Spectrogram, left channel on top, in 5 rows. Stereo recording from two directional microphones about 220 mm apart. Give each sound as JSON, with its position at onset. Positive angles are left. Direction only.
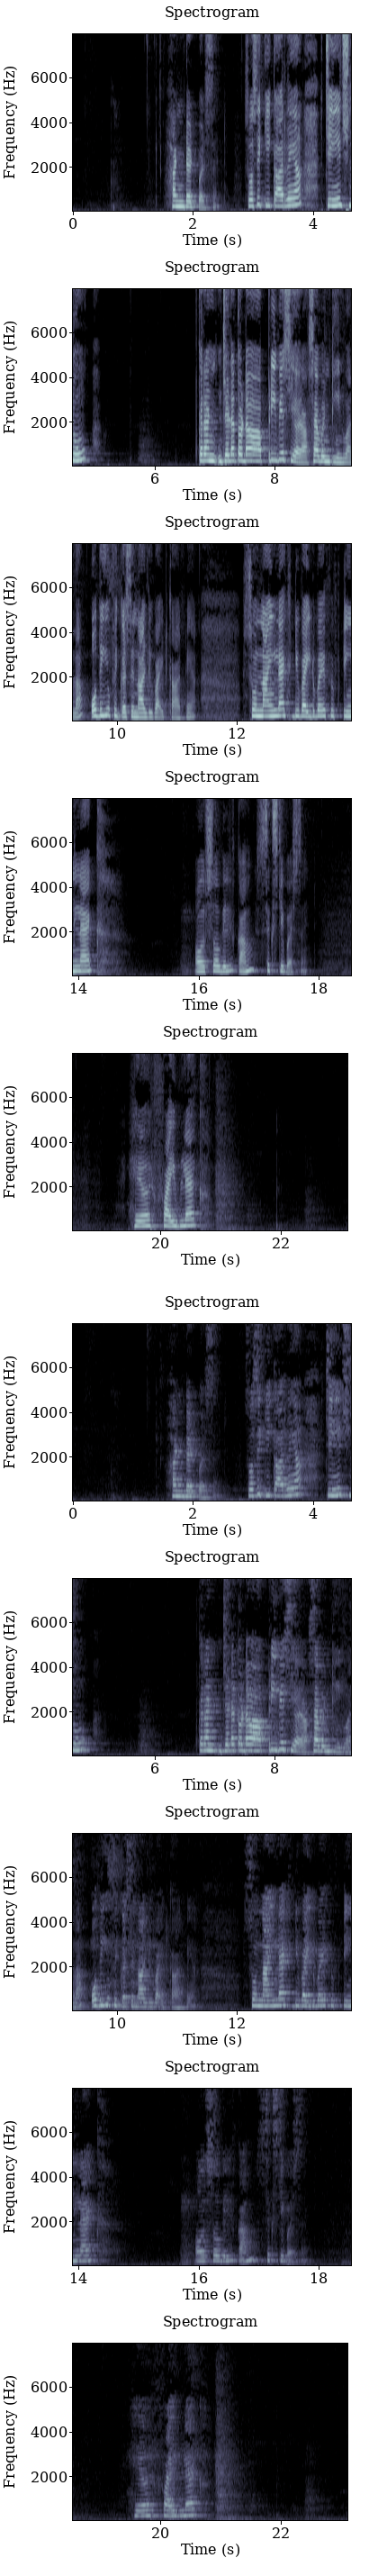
{"t": 1.5, "sound": "a woman's voice", "side_deg": 55}
{"t": 6.7, "sound": "a woman's voice", "side_deg": 55}
{"t": 15.9, "sound": "a woman's voice", "side_deg": 60}
{"t": 19.5, "sound": "a woman's voice", "side_deg": 55}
